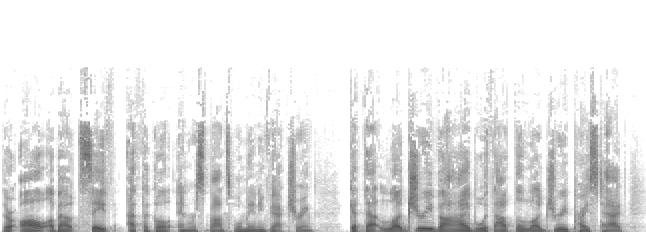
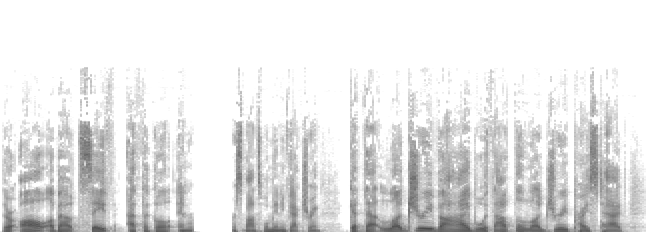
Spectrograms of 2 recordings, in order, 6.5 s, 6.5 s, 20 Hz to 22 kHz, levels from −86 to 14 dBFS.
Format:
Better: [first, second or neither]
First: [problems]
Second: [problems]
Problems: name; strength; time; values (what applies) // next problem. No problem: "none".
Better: first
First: none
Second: audio freezing; at 2 s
